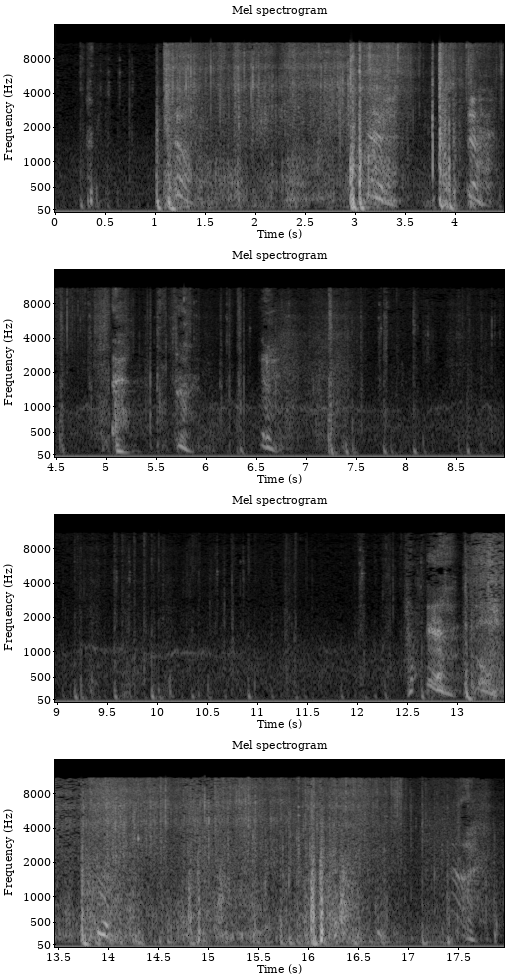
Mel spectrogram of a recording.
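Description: Loose stones scrape and rattle as someone slides down a rocky slope.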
